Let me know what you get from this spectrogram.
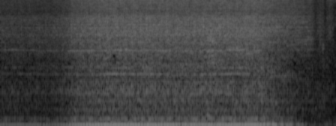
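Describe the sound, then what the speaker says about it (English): Car engine running at a steady idle with a low, continuous hum, briefly rising a little in level before being switched off and fading quickly to near silence at the end. "I'm going to shut the engine off real quick just so it's not so loud."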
